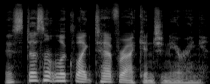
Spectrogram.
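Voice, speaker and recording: A man voicing a sharp, brisk female starship captain in an audiobook story. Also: on the low side, sing-song, dry recording, pitched above the performer's own voice. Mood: tense.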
